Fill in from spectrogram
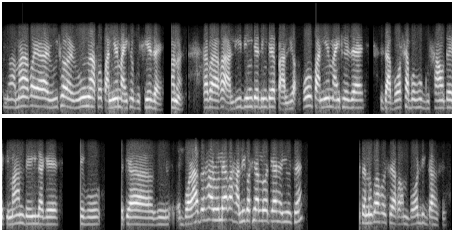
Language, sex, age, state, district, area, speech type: Assamese, female, 45-60, Assam, Sivasagar, rural, conversation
